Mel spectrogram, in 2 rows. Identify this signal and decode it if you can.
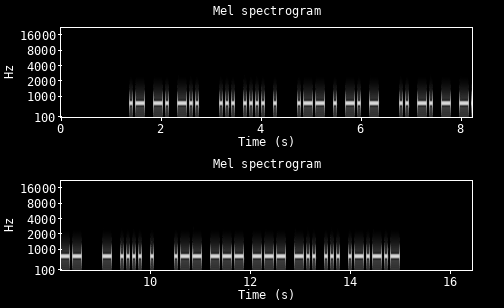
Morse code, heard as a keyed tone, about 21 wpm, 700 Hz. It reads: AND SHE WENT INTO THE WOODS.
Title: Sentences from Top 1000 Words - Review Part 2 - 20wpm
